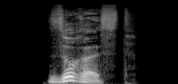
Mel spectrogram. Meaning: second-person singular subjunctive I of surren
- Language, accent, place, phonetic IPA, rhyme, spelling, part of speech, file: German, Germany, Berlin, [ˈzʊʁəst], -ʊʁəst, surrest, verb, De-surrest.ogg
